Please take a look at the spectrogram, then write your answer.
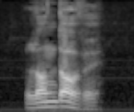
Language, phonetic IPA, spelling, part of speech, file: Polish, [lɔ̃nˈdɔvɨ], lądowy, adjective, Pl-lądowy.ogg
